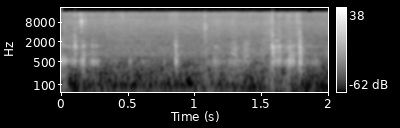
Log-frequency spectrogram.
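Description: A car wiring harness and its plastic connectors being handled and pulled: a few short clicks and rustles, bunched together near the end.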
